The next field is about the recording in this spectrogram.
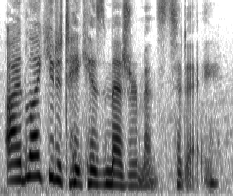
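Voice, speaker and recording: A woman's voice: mid-range voice, expressive, a little fast, creaky, slight background noise. A woman voicing a poised, dignified noblewoman in a video game, formal and composed with a cool edge of exasperation.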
